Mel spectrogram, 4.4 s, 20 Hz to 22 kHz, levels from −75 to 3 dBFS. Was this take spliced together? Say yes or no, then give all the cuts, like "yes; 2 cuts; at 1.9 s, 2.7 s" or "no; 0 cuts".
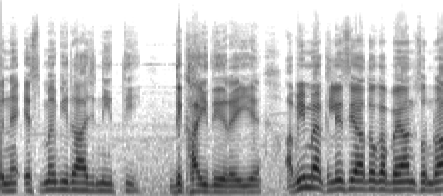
no; 0 cuts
